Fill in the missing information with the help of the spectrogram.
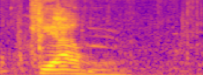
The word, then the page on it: keiamu: polynesian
